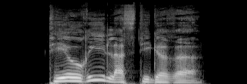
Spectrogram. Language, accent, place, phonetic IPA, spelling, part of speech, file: German, Germany, Berlin, [teoˈʁiːˌlastɪɡəʁə], theorielastigere, adjective, De-theorielastigere.ogg
- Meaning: inflection of theorielastig: 1. strong/mixed nominative/accusative feminine singular comparative degree 2. strong nominative/accusative plural comparative degree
